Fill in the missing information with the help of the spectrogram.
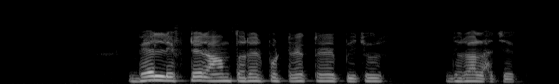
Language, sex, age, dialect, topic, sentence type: Magahi, male, 18-24, Northeastern/Surjapuri, agriculture, statement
